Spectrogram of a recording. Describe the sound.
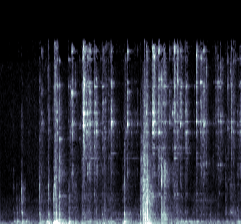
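Keys jangle and rattle as a door is carefully locked: a few faint bursts of metallic clinking and clicks over a quiet background.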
